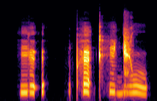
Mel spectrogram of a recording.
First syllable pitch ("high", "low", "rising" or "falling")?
high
